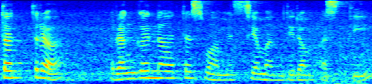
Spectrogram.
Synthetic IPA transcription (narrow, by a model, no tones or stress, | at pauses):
t̪ɐt̪ɾɐ | ɾɐŋɡɐnaːt̪ɐsʋaːmisjɐmɐnd̪iɾɐmɐst̪i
